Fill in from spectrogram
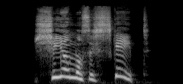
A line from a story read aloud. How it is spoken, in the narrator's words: cried Dudley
